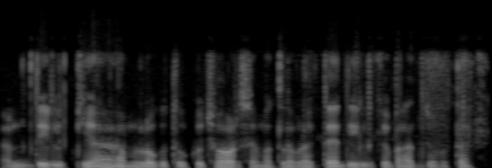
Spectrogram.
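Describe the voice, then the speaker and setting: A man acting as a smug young rich employer in a comic phone skit. His voice is low and mellow, and he talks in a pushy, teasing way. The call sounds muffled and lo-fi. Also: monotone, fast talker, no room sound, close to an everyday voice.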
